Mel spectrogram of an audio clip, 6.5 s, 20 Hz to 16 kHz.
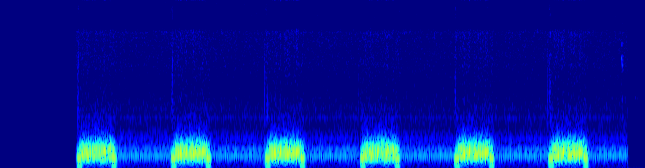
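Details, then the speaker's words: Teaching recording of the pansystolic murmur of mitral regurgitation: a regular heartbeat of about 64 a minute with a steady murmur of even intensity and single tone, filling all of systole from the first to the second heart sound. "this is a typical murmur of mitral valve regurgitation very different from aortic stenosis in the sense it's pan systolic with a single level of tonation not like the crescendo the intensity is about the same and extends all the way from the first to the second heart sound"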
